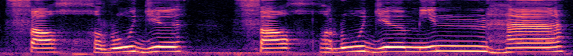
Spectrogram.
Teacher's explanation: fa fathah ketemu alif tapi jangan dipanjangkan karena setelahnya ada huruf dengan tanda sukun. Huruf dengan tanda sukun atau tasydid itu sejatinya mau cepat dibaca Bunda.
